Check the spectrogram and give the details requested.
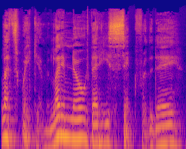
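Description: A man's voice: medium pitch, animated, normal speed, dark tone, lightly acted. A man playing a sardonic, grumbling small-town husband and father in a comic radio play, wry and wordy. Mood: dryly scheming.

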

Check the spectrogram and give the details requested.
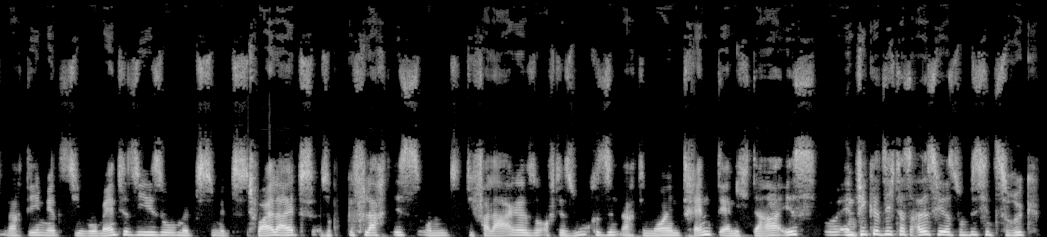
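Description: A man with a fairly high voice answers interview questions casually. He explains thoughtfully, hesitating as he builds his sentences. The sound is close and dry. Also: no room sound. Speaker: interviewed fantasy author.

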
